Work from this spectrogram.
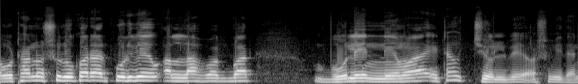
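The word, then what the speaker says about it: الله أكبر: আল্লাহু আকবার শব্দ দুটোর আলিফে জোর দিয়ে উচ্চারণ করা এবং হাকে সামান্য টানের অভ্যাস দিয়ে উচ্চারণ করাটা ভালো। আল্লাহু আকবার, বুঝেছে?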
